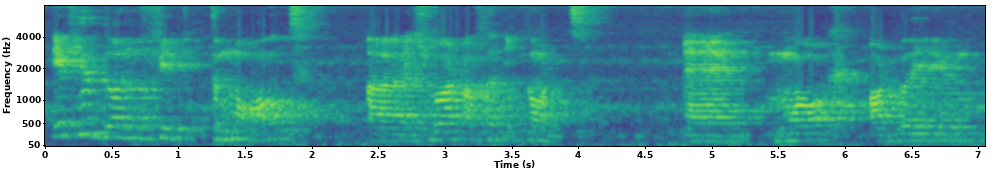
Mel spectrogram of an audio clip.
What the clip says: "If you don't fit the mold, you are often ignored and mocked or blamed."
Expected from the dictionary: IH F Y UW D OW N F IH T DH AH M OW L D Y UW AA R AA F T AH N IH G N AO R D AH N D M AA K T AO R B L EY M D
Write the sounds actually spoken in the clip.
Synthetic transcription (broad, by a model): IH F Y UW D OW N F IH T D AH M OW L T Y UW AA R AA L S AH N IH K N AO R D AH N D M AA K AO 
